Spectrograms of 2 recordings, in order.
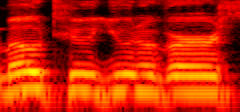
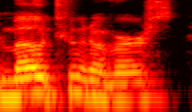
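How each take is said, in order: First: It is said as two separate words. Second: It is said as one blended word. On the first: The speaker calls it wrong. "People have been saying Motu Universe, and they can't even talk right" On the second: The speaker calls it right. "So it's just one word"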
